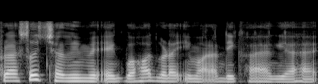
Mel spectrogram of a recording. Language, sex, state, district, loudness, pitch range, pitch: Hindi, male, Jharkhand, Garhwa, -15 LUFS, 130-160 Hz, 140 Hz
